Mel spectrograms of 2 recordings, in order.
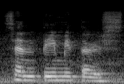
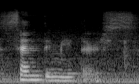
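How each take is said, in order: First: It is said the Filipino way. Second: It is said the way locals abroad say it. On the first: This is how it is said back home. "Diba sa atin?" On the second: This is how it is said in the new country.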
